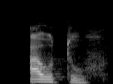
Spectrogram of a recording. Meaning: 1. author 2. height
- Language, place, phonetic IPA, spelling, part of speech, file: Occitan, Béarn, [awˈtu], autor, noun, LL-Q14185 (oci)-autor.wav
